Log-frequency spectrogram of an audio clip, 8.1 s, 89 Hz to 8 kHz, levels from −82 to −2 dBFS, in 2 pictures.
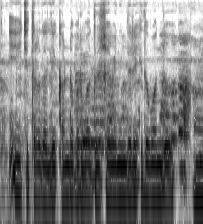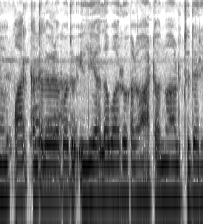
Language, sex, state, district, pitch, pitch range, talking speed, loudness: Kannada, male, Karnataka, Bijapur, 145 Hz, 145-150 Hz, 125 wpm, -13 LUFS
